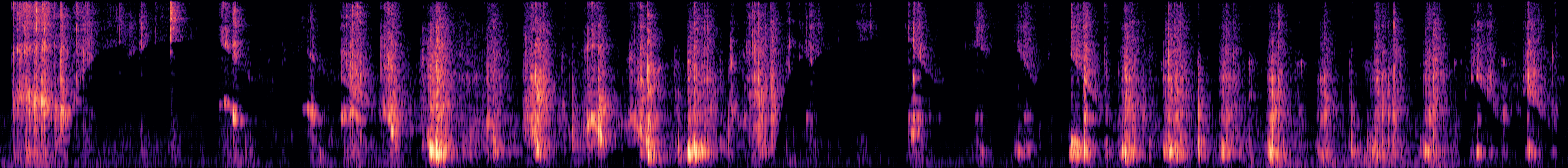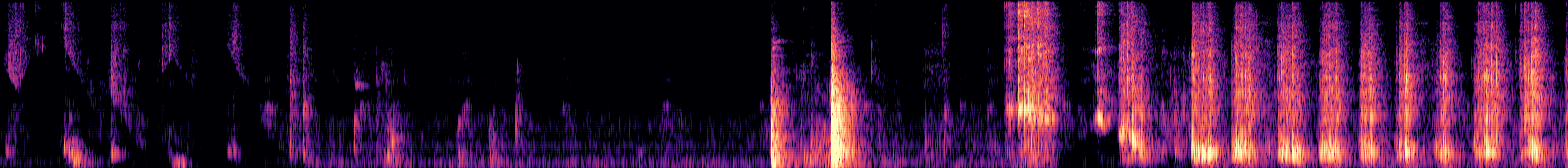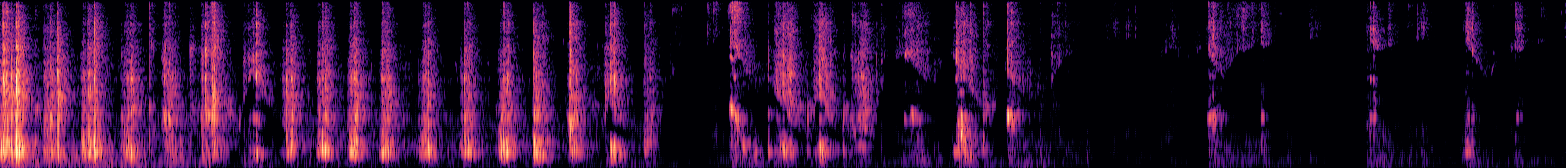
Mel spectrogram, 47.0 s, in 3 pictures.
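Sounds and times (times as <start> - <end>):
crunchy chewing: 0.0 - 19.5, 24.9 - 47.0
loud knock: 23.4 - 24.4.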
